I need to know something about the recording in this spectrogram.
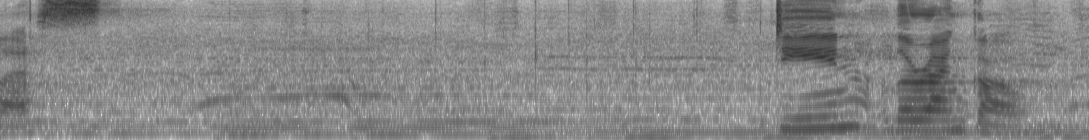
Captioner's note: congregation cheering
